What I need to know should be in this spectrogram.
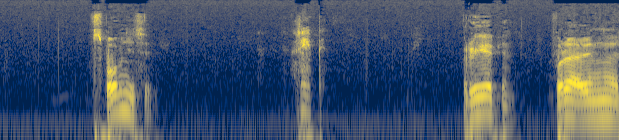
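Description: A boy answers in a young voice.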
